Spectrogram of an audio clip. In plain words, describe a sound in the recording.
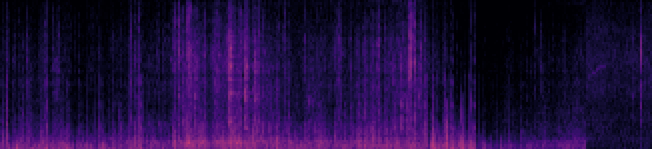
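Tyres rumble and hiss over pavement.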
